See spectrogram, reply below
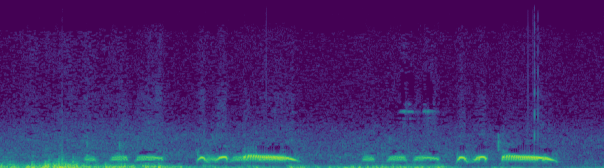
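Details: A spotted dove coos twice. Each phrase has soft clipped hoots and ends in a long, falling coo. Low rumbling background noise is loudest at the start.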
